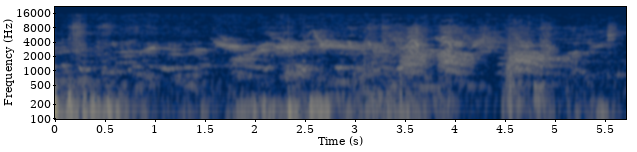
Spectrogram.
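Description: Birds calling, including crow-like caws, over low rumbling handling noise, with two sharp clicks about three and a half and four and a half seconds in.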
